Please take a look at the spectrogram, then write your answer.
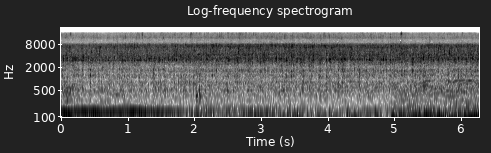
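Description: Pakoy fish frying in a pan gives a steady, bright hiss and crackle of hot oil that continues evenly, with a low hum underneath.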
